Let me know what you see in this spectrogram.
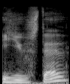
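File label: how about you, spanish, male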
